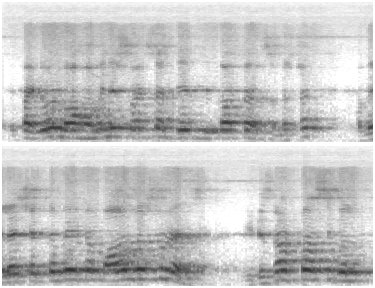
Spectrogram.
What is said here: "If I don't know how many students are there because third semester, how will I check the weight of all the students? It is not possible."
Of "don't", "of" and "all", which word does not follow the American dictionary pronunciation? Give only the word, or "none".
of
